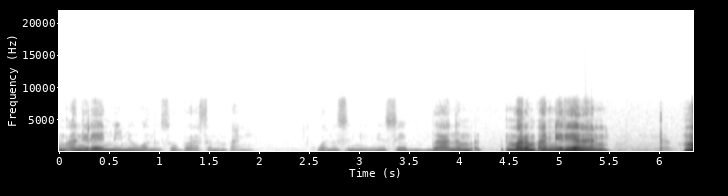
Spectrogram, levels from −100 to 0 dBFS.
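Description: Automatic gain rising from 2.58 to 5.47 s: the input level dropped by about 21 dB, so the gain control slowly pushed its gain up by about 12 dB, and the speech and the room noise swell together over nearly three seconds.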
